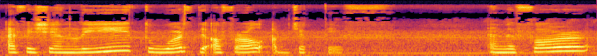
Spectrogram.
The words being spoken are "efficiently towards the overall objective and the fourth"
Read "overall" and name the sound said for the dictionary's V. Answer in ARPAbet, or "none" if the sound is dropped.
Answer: F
